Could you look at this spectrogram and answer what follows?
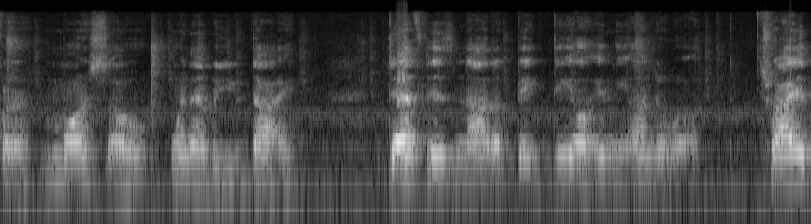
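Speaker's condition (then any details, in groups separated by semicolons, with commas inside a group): Cerebral palsy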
